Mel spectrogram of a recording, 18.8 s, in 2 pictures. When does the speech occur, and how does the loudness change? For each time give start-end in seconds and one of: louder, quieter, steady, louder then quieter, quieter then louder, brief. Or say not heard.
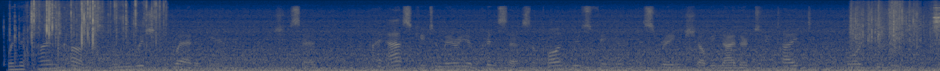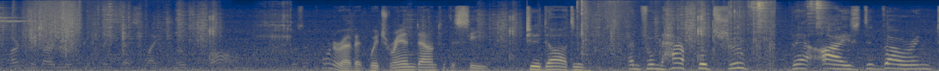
0.1-18.7 louder.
